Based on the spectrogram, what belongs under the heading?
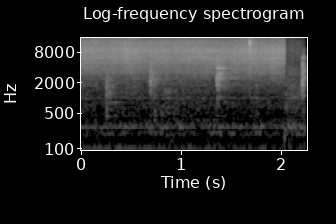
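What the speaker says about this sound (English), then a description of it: "I'm going to add my onion, season it with some salt. We're going to let that cook, stirring occasionally until it's nice and tender" Onion seasoned with salt cooks in hot oil, giving a constant close hiss as a spoon scrapes and stirs at intervals, with a brief clunk near the end.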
